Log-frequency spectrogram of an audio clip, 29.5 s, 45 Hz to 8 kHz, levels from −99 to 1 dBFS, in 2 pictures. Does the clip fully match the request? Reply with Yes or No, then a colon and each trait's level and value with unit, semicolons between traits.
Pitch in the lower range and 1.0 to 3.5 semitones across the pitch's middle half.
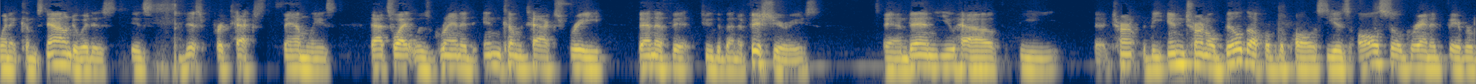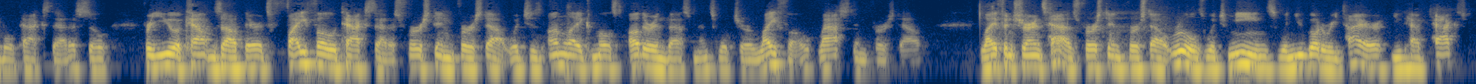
Yes: low, 120 Hz; average, 2.9 semitones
